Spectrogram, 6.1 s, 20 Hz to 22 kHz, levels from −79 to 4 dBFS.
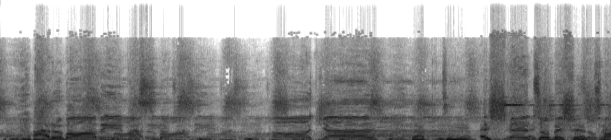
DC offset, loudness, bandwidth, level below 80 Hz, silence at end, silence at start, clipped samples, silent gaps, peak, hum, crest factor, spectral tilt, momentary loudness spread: under 0.1%; -5 LUFS; over 20 kHz; -36 dBFS; 0 s; 0 s; 1%; none; 0 dBFS; none; 6 dB; -2.5 dB/octave; 7 LU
